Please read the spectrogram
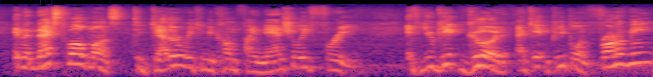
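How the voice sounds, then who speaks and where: With noticeable background noise and audible room echo, a man talks in an animated tone with lively intonation. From rural area. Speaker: network marketing trainer. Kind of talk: motivational sales training talk. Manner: fast.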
